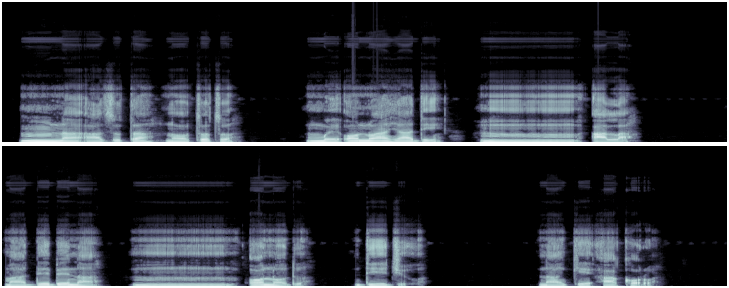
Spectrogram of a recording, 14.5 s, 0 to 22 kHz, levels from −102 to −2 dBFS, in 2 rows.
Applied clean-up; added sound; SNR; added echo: none; none; none; none.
